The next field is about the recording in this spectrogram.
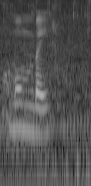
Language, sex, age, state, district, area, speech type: Nepali, female, 18-30, West Bengal, Darjeeling, rural, spontaneous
